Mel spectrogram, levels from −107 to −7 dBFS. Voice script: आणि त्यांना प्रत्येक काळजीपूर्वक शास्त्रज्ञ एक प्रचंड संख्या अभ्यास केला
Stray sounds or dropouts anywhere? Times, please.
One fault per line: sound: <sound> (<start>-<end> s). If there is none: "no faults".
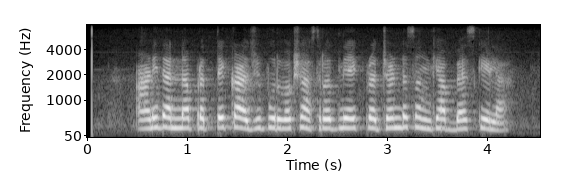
no faults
